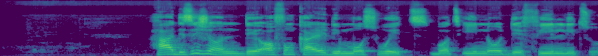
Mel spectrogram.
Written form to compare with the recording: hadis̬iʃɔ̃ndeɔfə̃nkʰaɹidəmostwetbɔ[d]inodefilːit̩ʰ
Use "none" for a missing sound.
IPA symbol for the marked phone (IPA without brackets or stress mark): t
